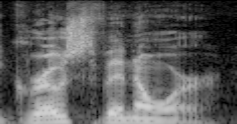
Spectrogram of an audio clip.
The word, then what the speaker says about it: Grosvenor: How do you pronounce it? The Grosvenor House. Okay, it's actually Grosvenor. So is it? Do phonetics exist in the UK?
